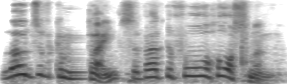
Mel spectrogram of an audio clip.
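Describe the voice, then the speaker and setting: In a satirical radio play, an actor voices an exacting but fair-minded celestial boss, sounding concerned as he questions in a measured, politely insistent way. The medium-pitched voice swoops wildly and has a darkish tone, and the audio is dull with a little hiss or hum.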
